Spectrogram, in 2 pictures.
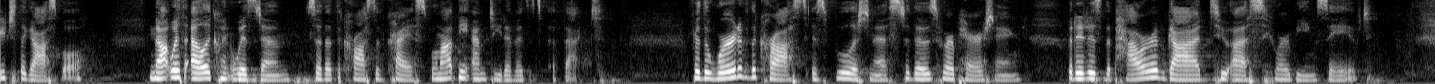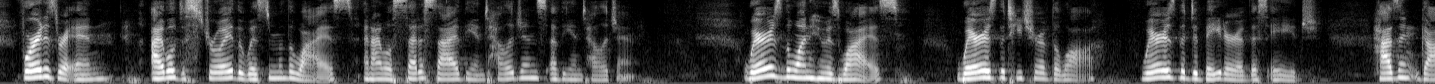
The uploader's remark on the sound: Live recorded sermon from the Sunday gathering at The Heights Church Denver on 04/23/23. The following episode is a live recorded sermon from the Sunday gathering at The Heights Church Denver.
